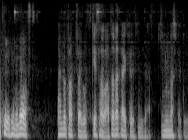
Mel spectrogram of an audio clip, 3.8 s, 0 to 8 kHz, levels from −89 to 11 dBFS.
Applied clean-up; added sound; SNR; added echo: neural mask model DeepFilterNet 3.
